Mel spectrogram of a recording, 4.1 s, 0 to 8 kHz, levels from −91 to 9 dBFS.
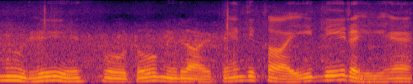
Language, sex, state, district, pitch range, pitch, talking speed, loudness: Hindi, male, Madhya Pradesh, Katni, 110-140 Hz, 120 Hz, 130 wpm, -18 LUFS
